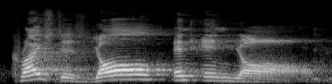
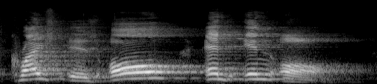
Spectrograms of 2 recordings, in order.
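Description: First: Slow, drawn-out Southern accent on "y'all"; Southern drawl. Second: Said in the usual way. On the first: Shown as a demonstration. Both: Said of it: "I'll do my best Southern drawl".

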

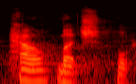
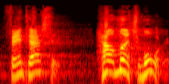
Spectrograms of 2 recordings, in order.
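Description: First: Slow and softer "How much more?"; soft reflective. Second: Higher and louder ringing question; "How much more?" called out loud and high; emphatic exclaim. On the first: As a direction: let "How much more?" settle quietly and slowly. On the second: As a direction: proclaim "How much more?" with a lift and punch. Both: Shown as a demonstration. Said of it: "this is the phrase".

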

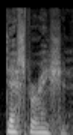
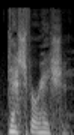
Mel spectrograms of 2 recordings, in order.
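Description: First: Hushed key word. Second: Softer, low repeat of "Desperation."; "Desperation." repeated, barely above a murmur; hushed echo. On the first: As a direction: let "Desperation." fall heavy and quiet. Sermon pause on key word. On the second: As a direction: breathe "Desperation." again, quieter still. Repeated for weight. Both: Acted.

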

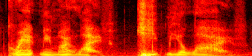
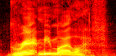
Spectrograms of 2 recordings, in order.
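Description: First: Soft pleading. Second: Said in the usual way. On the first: Acted. Esther pleading with the king.

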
